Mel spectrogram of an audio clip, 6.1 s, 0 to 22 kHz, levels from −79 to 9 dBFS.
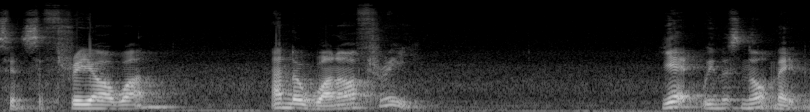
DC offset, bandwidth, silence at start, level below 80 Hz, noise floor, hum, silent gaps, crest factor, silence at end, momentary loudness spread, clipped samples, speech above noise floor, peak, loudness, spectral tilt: under 0.1%; 16 kHz; 0 s; -46 dBFS; -43 dBFS; none; none; 18 dB; 0 s; 15 LU; under 0.1%; 28 dB; 0 dBFS; -16 LUFS; -6.5 dB/octave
